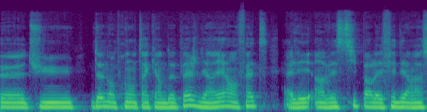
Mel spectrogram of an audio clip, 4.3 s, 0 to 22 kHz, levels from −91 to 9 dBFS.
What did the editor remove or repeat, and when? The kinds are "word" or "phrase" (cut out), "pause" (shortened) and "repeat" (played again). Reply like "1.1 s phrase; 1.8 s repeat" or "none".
2.8 s pause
